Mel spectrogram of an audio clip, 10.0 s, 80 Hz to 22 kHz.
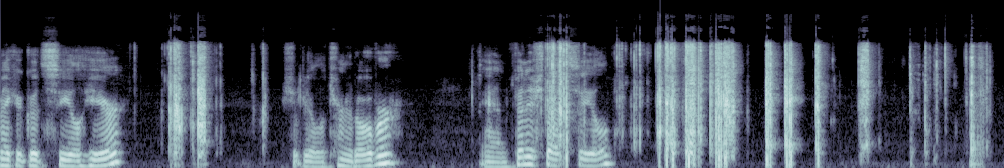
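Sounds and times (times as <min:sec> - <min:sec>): adhesive tape ripping off roll: 0:01.6 - 0:02.2, 0:05.3 - 0:10.0.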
